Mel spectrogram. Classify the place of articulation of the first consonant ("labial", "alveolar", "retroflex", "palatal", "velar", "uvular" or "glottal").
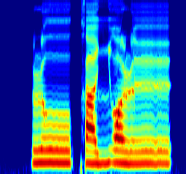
retroflex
